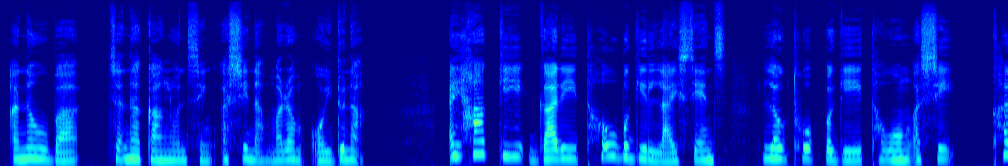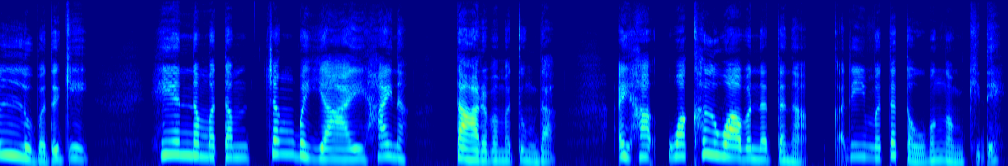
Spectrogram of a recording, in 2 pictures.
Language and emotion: Manipuri, sad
